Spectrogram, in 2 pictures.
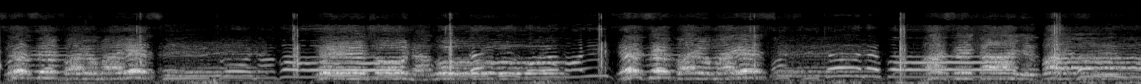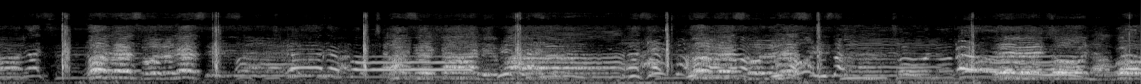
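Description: A rugby team chanting together in unison: a group of men's voices singing short, repeated phrases, with sharp percussive hits between some phrases.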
